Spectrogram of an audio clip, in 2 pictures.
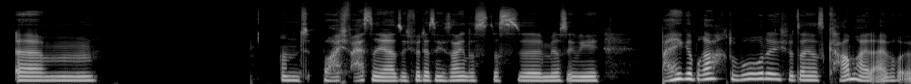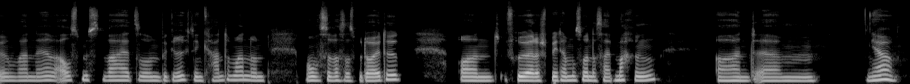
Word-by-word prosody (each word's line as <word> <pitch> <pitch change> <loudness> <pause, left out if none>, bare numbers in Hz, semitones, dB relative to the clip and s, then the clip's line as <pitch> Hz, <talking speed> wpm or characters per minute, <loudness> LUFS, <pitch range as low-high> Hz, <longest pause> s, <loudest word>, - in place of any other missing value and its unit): Ähm 185 0 +1 1.8
und, 190 -1 -3
boah, 185 -3 -4
ich - - -6
weiß 185 +3 -2
nicht, 185 -2 +3
also 175 +1 +1
ich 175 - -9
würde 195 0 +1
jetzt 190 - -1
nicht 185 -1 -1
sagen, 185 +1 +2
dass 180 -1 -3
das 180 -2 0
äh, 180 -1 +2
mir 180 0 +1
das 180 - -1
irgendwie 180 0 +2 0.6
beigebracht 245 +6 +2
wurde. 250 +4 +2
Ich 230 -2 -4
würde 200 0 -3
sagen, 200 -1 +2
das 195 0 -2
kam 240 +2 +1
halt 175 - +1
einfach 180 +2 -3
irgendwann, 180 0 -2
ne? 185 +1 -1
Ausmisten 200 -1 -1
war 190 0 +2
halt 190 -1 -1
so 185 -2 -1
'n 180 -1 0
Begriff, 185 +3 -2
den 180 -2 -2
kannte 180 +4 -5
man 205 -1 +1
und 180 0 -2 0.3
man 185 - +2
wusste, 180 0 0
was 180 -1 -1
das 170 -1 -3
bedeutet, 185 +5 +2 0.5
und 175 0 +2
früher 185 -3 +5
oder 175 - +5
später 185 +1 +1
muss 190 +1 0
man 190 -1 +4
das 180 - -3
halt 170 - -1
machen. 200 +3 +1 0.5
Und, 175 -1 0
ähm 170 0 -1 0.5
ja. 205 +2 +4
185 Hz, 185 wpm, -23 LUFS, 180-195 Hz, 1.8 s, früher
